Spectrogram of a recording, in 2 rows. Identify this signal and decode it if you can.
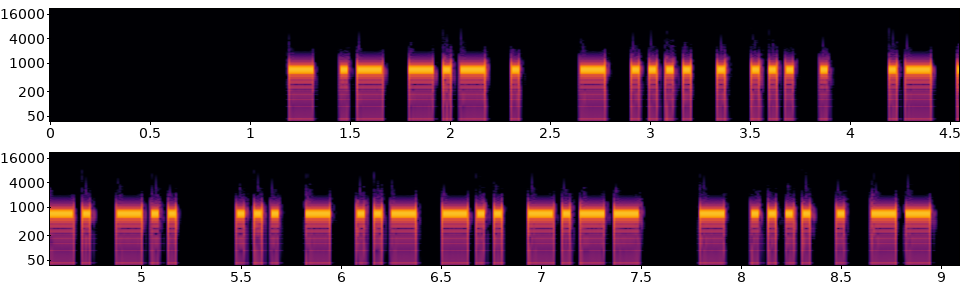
Morse code, heard as a keyed tone, about 28 wpm, 700 Hz. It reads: TAKE THESE AND STUDY THEM
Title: Sentences from Top 1000 Words - Review Part 1 - 28wpm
